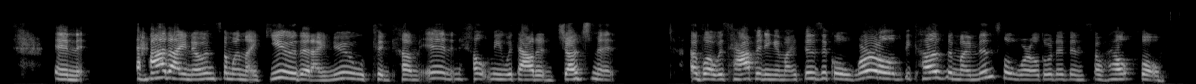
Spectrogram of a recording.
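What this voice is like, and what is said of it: Emotional, voice close to tears. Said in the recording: “I'm sorry, I'm getting emotional”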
